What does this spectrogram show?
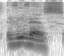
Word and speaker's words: Vives: some um messages about how to pronounce Vives it's Vives uh yeah I'm really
